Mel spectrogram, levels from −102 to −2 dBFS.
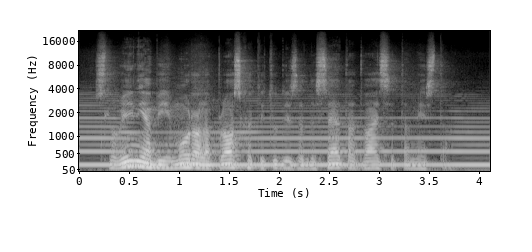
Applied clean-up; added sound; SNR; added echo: none; Wind instrument, woodwind instrument; 4 dB; none.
